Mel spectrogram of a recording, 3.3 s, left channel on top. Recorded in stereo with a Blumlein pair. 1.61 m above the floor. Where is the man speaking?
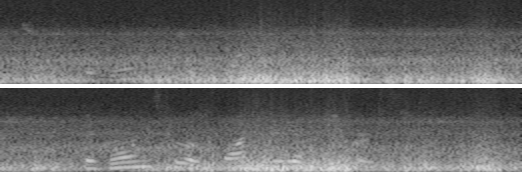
55° right.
